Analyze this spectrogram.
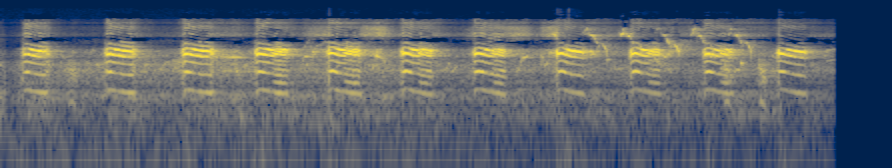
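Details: Southern African Acacia Pied Barbet giving about ten nasal, harmonic notes, each slightly downward-bent, roughly every half second, with a second caller overlapping toward the end.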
